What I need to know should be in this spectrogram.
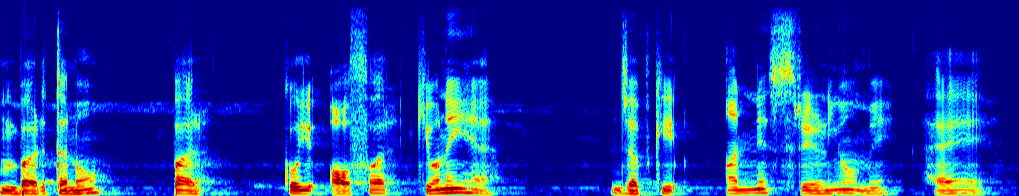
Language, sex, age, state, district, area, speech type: Hindi, male, 18-30, Uttar Pradesh, Sonbhadra, rural, read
